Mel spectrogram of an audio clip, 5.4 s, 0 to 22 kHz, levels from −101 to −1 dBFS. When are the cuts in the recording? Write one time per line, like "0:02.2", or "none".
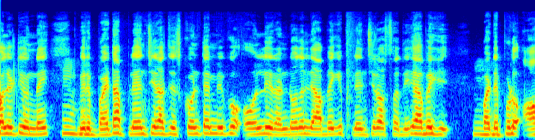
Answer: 0:04.0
